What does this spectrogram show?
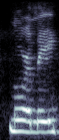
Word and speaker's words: Laura Lee: your name miss is it laura lee or lorelei laura lee okay sorry i said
